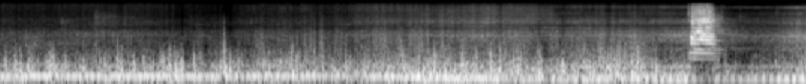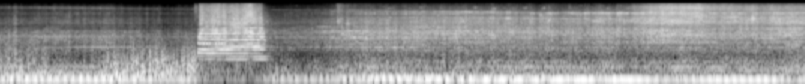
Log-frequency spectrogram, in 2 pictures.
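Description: Union Pacific diesel freight locomotives approaching with their engines running, sounding the air horn twice: a short toot about nine seconds in and a longer blast about thirteen seconds in, a friendly greeting to people at the crossing. After the second blast the engine noise and the rolling noise of wheels on rail grow louder as the lead units pass close.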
